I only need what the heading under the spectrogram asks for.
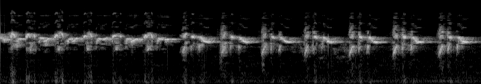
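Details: Gacor white-rumped shama, a master song for training, delivering a fast chattering run of rich warbled notes, about two per second, steady and loud throughout.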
